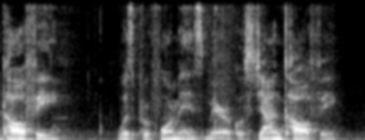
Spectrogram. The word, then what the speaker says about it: Coffey: John Coffey, like the drink, just not spelled the same.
